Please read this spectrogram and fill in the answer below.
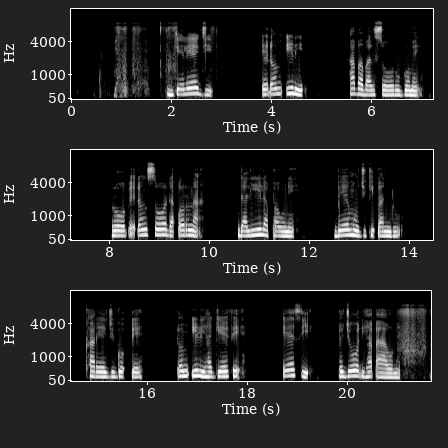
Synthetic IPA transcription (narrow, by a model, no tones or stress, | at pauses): ɡeleːd͡ʒi | ɗɛɗɔnɓili | hababalsoːɾuɡɔmaj | ɾɔɓɛ̰ɗɔnsɔːdaɓɔɾna̰ | daliːlapawnɛ | bɛːmod͡ʒikiɓanːdu | kʰaɾeːd͡ʒiɡɔɗːɛ | ɗɔnɓiliɦaɡɛːfɛ̰ | ʔesi | ɗɔd͡ʒoːɗihaɓawɔmaj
